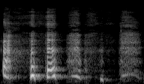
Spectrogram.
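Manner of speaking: high bursting laugh at the question; real amused laugh; bright laugh. Real, not acted.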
